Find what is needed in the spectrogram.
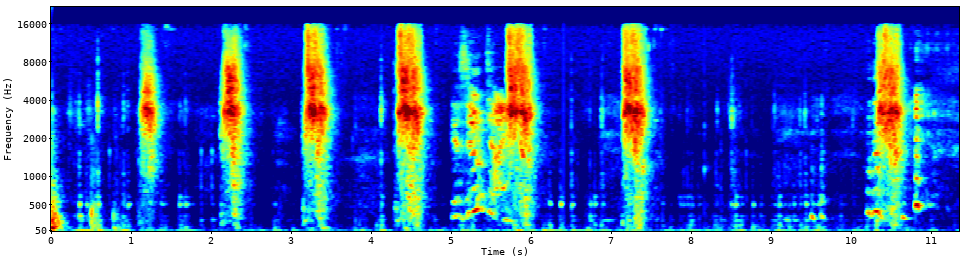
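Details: A dog sneezes about seven times in quick succession, short sharp bursts roughly a second apart; repeated sneezing.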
